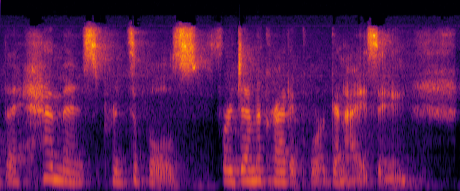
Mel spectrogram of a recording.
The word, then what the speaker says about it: Jemez: One resource that I find myself referring to all the time is a document called the HEMES Principles for Democratic Organizing. That's spelled JEMEZ, HEMES Principles.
